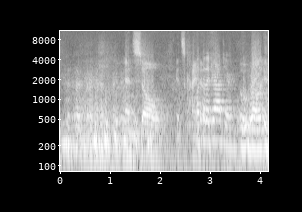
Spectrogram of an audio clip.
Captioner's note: board laughing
